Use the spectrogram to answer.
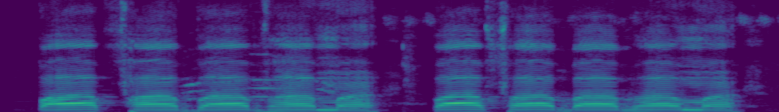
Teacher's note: जिन वर्णों का उच्चारण होठों से होता है उन्हें हम ओष्ीय व्यंजन कहते हैं।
